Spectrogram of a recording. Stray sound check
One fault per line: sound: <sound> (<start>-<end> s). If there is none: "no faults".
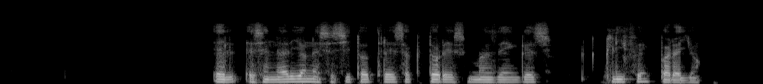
no faults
